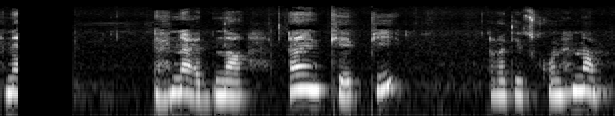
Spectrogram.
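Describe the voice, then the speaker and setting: A woman teacher with a Moroccan Arabic accent, explaining exercises patiently, repeating words and sounding out French syllables slowly. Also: a little high, warm tone, breathy edge. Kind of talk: classroom-style lesson narration.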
